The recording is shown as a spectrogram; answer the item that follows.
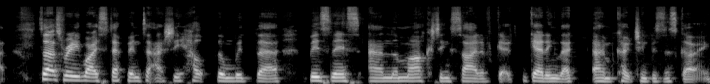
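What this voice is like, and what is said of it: Mixed London and Australian accent. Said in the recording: “I'm originally from London, and I live in Canberra, Australia. So that's why you may be wondering what's up with her accent. ... You got a mix there, huh? ... Yes, it's a whole bag.”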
